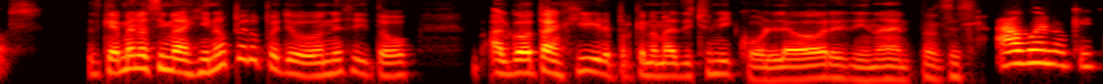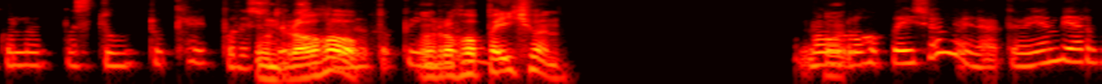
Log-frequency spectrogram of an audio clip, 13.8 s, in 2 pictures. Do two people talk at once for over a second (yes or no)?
yes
